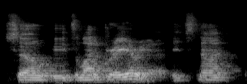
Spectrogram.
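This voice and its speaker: A man in his forties, a council member making a measured legal argument at a meeting. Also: lowish voice, flat delivery, darkish tone, distant mic. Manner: measured, argues legal points. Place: council chamber. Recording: roomy echo, mic set back.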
